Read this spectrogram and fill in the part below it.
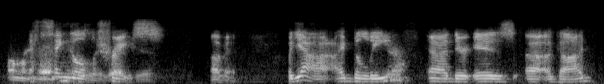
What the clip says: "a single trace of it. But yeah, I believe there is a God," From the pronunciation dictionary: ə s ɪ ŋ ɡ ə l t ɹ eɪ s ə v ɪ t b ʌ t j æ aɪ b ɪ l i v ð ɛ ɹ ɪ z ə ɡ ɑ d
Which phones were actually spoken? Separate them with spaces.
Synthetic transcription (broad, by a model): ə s ɪ ŋ ɡ l t ɹ eɪ s ə v ɪ t b ʌ t j æ aɪ b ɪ l i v ð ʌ ɹ ɪ z ə ɡ ɑ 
